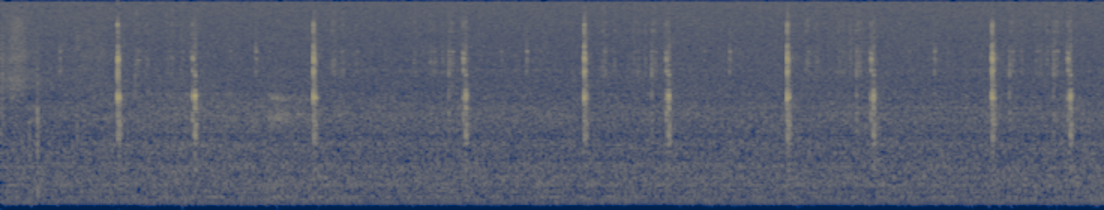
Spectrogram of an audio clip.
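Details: Seagate FreeAgent external drive: sharp isolated clicks about once a second over faint hum, recurring since last year; owner suspects internal hard drive failing.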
